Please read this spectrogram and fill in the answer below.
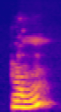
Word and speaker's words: plomb: Plomb, you don't pronounce the B, le B is silent.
